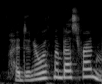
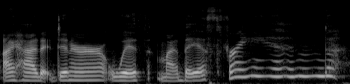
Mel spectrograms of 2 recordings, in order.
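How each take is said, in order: First: Said in the usual way. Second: Drawn out. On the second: Shown as a demonstration.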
